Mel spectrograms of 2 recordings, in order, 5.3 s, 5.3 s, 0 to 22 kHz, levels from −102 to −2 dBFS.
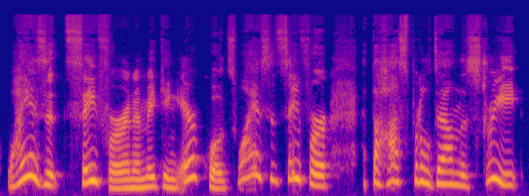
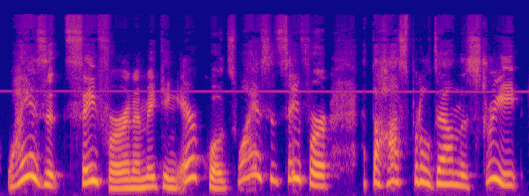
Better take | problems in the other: first | high-pitched whine; faint; throughout; 3 kHz, 30 dB below the speech

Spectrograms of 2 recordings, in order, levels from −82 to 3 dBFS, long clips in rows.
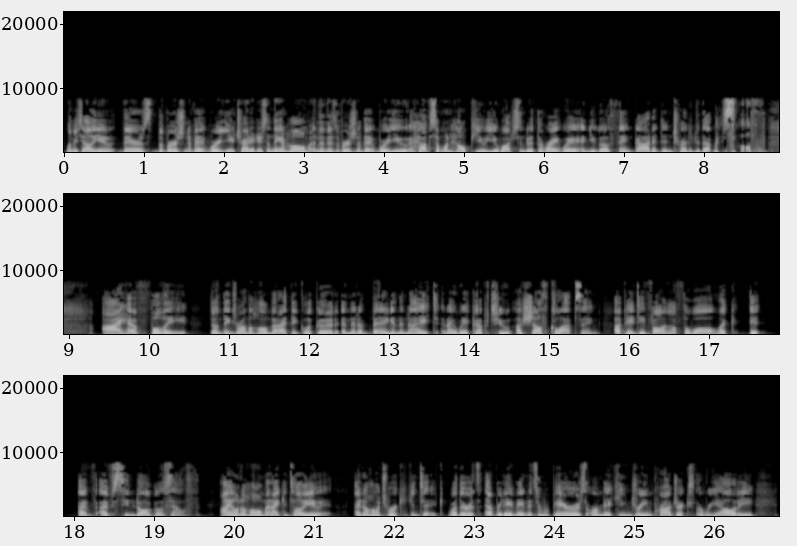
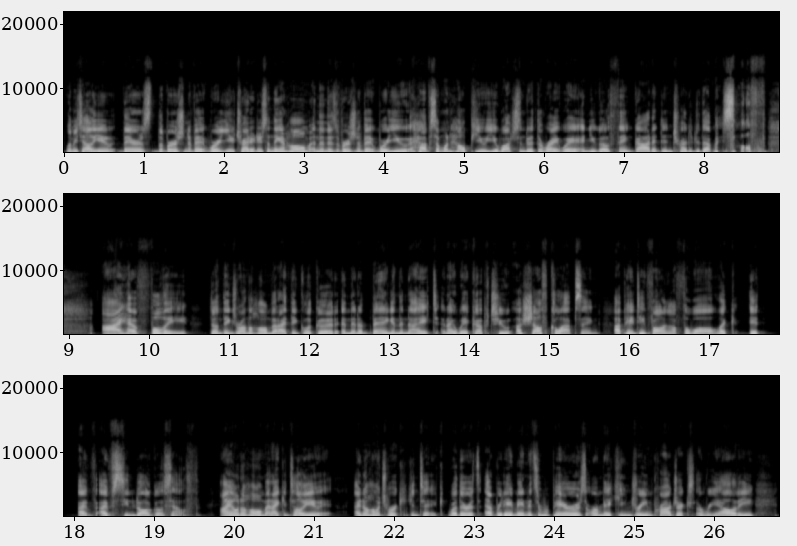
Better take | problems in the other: second | garbled, watery; slightly; nothing above 8 kHz

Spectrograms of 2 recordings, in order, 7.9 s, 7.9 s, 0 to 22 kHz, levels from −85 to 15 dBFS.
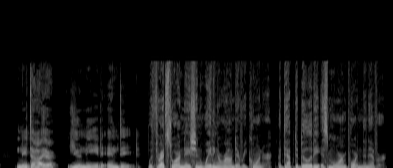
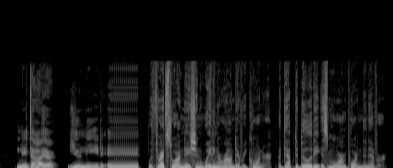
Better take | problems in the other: first | audio freezing; at 2.5 s for 0.5 s

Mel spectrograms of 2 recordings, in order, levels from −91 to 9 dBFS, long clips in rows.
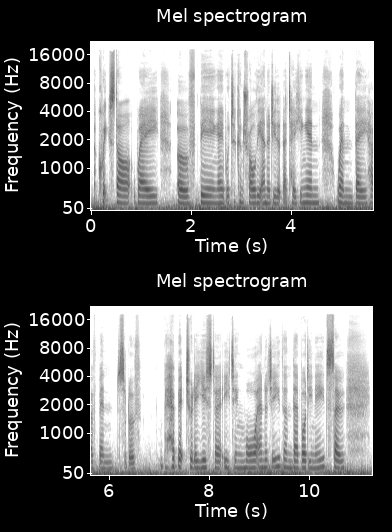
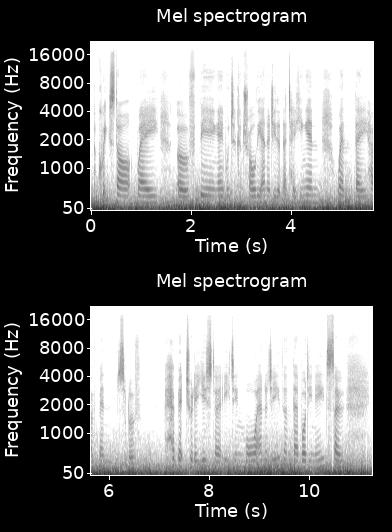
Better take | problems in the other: first | wind noise on the microphone; heavy; 2 dB below the speech; occasional gusts in the first

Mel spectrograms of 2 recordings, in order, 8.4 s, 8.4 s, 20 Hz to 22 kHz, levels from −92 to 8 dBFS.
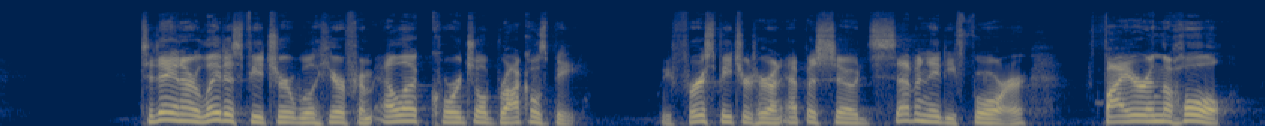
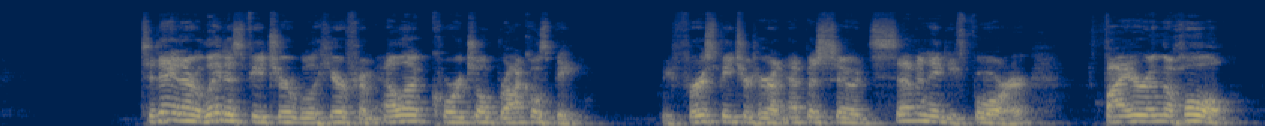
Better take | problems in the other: first | off-mic speech; far // room echo; very slight; dies away in 0.2 s

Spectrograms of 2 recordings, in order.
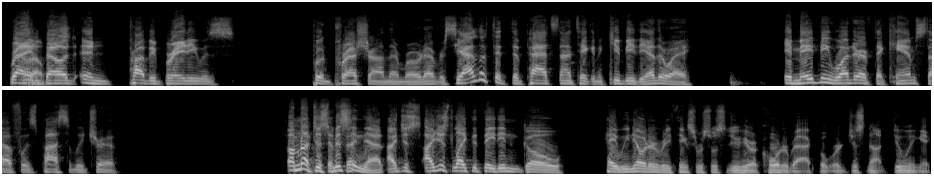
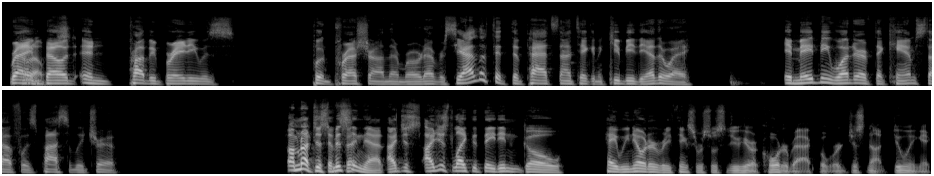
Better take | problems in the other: second | distortion; slight; 10 dB below the speech

